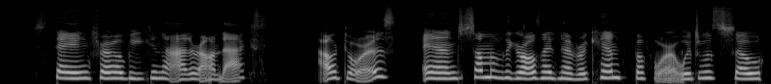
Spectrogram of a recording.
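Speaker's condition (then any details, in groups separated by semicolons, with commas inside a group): Cerebral palsy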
